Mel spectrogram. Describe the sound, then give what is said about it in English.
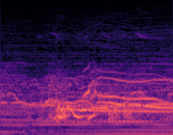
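A pack of sled dogs howls in chorus, several long, wavering voices overlapping and rising and falling in pitch, steady and fairly loud throughout with no talking. “Mushers say the main pack will do this for the group as solidarity, but also to remind the group of where they are, of where to return to.”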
